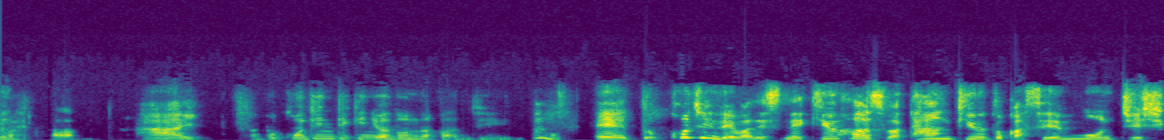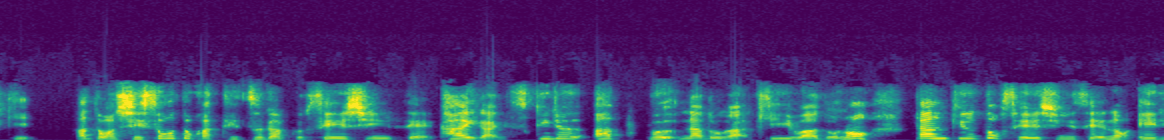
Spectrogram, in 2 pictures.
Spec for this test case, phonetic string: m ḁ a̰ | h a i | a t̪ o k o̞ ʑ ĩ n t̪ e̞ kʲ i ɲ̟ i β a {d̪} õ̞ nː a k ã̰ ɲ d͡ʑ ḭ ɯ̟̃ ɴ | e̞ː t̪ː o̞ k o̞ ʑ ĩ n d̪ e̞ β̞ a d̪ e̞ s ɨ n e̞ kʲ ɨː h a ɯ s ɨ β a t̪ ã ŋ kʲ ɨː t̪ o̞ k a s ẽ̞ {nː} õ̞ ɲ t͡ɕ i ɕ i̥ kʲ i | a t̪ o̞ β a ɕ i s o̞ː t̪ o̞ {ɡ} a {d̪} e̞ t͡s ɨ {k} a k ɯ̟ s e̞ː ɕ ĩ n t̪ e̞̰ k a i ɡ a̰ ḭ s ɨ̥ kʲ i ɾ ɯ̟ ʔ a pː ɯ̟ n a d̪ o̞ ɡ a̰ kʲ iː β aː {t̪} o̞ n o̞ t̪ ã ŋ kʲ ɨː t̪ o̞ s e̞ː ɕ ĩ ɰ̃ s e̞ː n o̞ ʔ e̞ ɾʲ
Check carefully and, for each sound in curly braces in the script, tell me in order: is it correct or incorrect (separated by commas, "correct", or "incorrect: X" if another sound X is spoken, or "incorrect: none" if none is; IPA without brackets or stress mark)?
correct, incorrect: mː, incorrect: k, incorrect: t̪, incorrect: ɡ, incorrect: d̪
